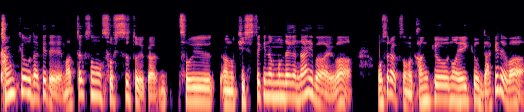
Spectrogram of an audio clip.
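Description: This man talks at a moderate pace with a dark, mellow tone and very wide pitch swings. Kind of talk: radio interview. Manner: halting.

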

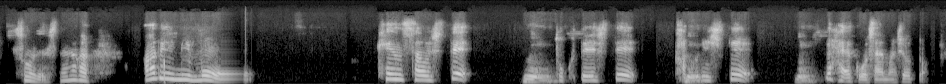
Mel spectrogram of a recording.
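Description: A man speaks fairly slowly at a high pitch in a dark, mellow tone, with very wide pitch swings and big swings in loudness. The sound is dry and close, with no echo. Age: 30s. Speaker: TV news correspondent. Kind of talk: interview.

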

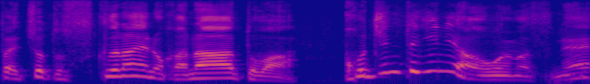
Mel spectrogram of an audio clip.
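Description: A man talks at a very fast pace. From Tokyo, Adachi ward. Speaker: comedian and garbage collector. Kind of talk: casual interview chat.

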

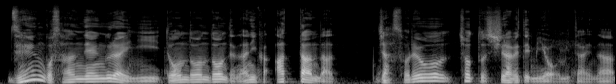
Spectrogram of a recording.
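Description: Very wide pitch swings at a fairly quick pace in a very clean recording over a silent background. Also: man, fairly low pitch for a man. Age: 50s. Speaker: writer and editor, radio presenter. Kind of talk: casual radio interview.

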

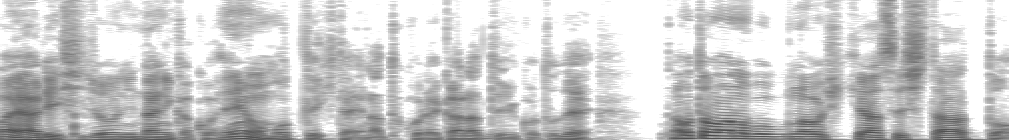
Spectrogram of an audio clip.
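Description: A man with a fairly low pitch talks at a very fast pace, with very wide pitch swings and big swings in loudness. The background is quiet. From Japan, Chiba. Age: 60s. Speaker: communication design producer. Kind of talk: interview.

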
